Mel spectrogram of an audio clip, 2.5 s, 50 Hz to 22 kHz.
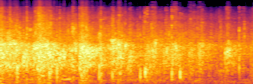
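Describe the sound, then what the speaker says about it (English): Applause from a crowd of roughly fifty people at the welcome to an 8-week fitness challenge, loud sustained clapping filling the room for the whole stretch and tapering slightly toward the end. "Give yourselves a massive round of applause"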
